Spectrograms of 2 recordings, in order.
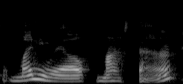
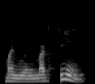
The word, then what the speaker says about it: Manuel Martin: We don't know why Ellen Stewart pronounced Manuel Martin's name a la française, Manuel Martin, as opposed to al español, Manuel Martin.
